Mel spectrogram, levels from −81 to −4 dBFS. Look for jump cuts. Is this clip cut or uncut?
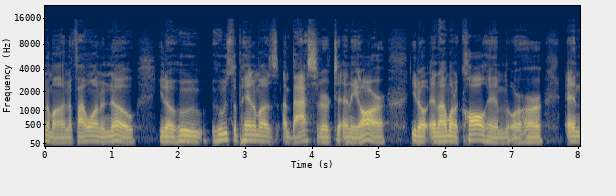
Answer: cut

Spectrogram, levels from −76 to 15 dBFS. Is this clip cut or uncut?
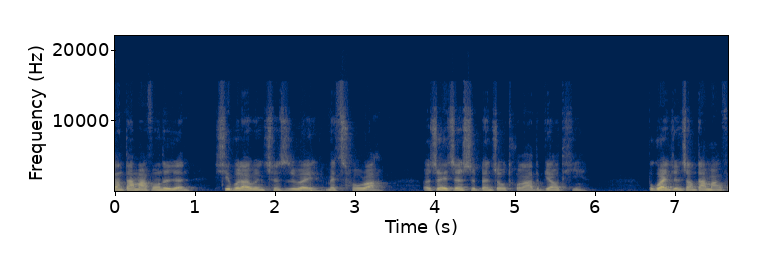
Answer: uncut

